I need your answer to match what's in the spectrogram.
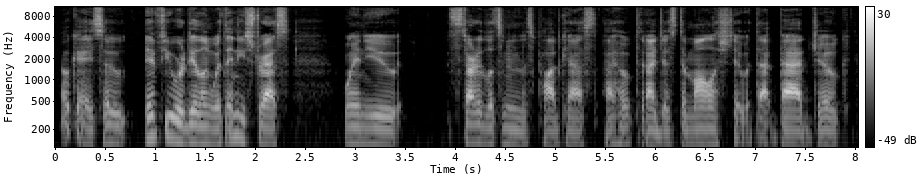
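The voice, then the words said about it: Hoarse voice. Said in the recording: “excuse my voice is a little hoarse. That's because I was doing some karaoke singing this past weekend, and yeah, that's why it sounds pony”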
